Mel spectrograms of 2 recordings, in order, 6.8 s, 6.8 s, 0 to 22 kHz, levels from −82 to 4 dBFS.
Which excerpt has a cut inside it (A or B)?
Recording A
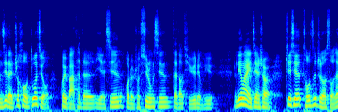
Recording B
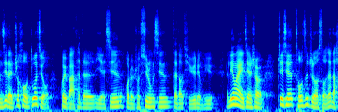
B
